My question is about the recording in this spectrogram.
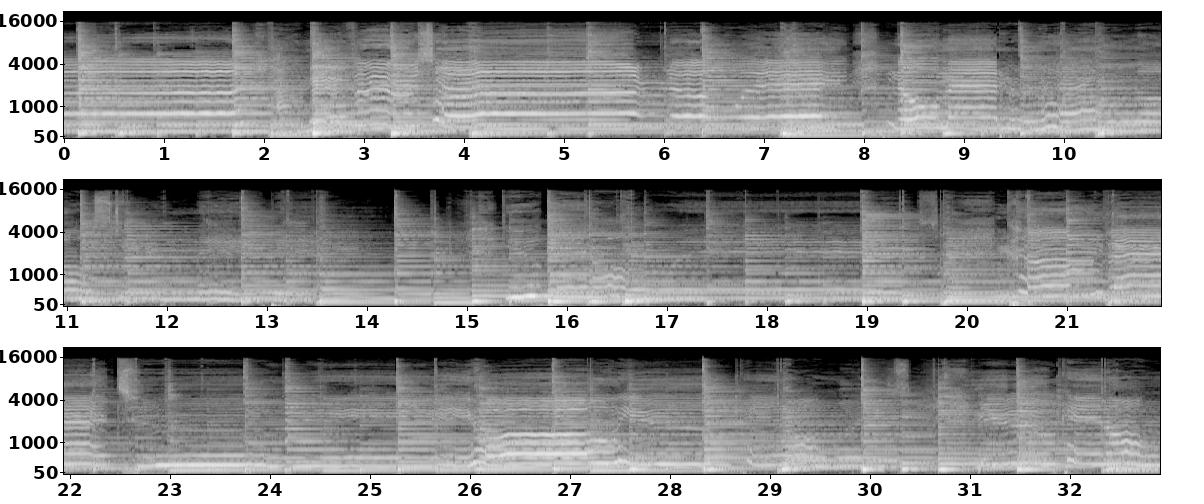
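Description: Strummed acoustic guitar accompanying a woman singing.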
